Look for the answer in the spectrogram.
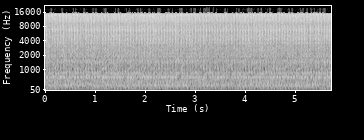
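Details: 2010 Toyota Prius idling with AC on: fast fairly even knocking, a bit over two per second, over steady idle, starting and stopping with HV battery charging; also occurs at 7-30 mph under load, cause not confirmed.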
